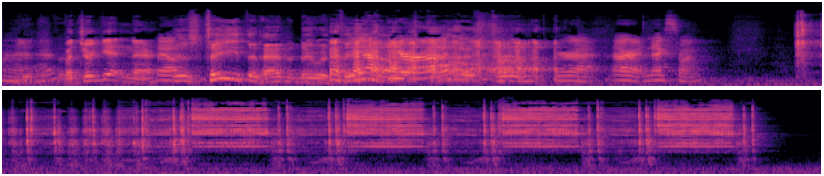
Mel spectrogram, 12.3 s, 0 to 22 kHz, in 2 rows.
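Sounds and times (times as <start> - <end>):
speech: 0.2 - 5.4
laughter: 2.4 - 4.4
dot matrix printer print-head passes: 6.0 - 11.9.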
